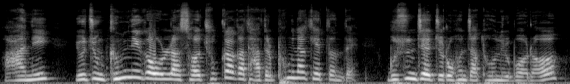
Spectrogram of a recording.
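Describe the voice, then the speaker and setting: A woman voicing a grumpy older father-in-law who scolds loudly, in a storybook drama. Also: a little high, normal speed, natural voice. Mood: scolding. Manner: loud and scolding.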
